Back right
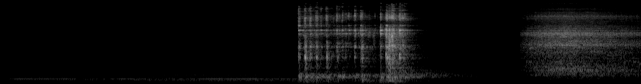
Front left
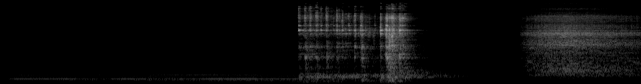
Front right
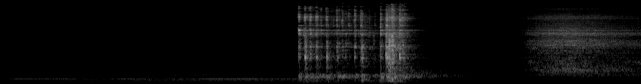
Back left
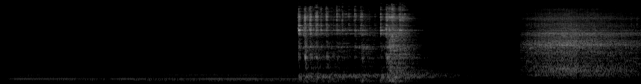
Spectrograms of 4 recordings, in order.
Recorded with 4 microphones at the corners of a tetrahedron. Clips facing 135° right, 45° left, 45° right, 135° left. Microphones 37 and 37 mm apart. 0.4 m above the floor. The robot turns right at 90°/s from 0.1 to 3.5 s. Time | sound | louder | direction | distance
3.0 | a thud | back right 3 dB, front right 2 dB | 110° right | 0.5 m
5.2 | sawing | back right 1 dB, back left 5 dB | 155° left | 1.9 m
